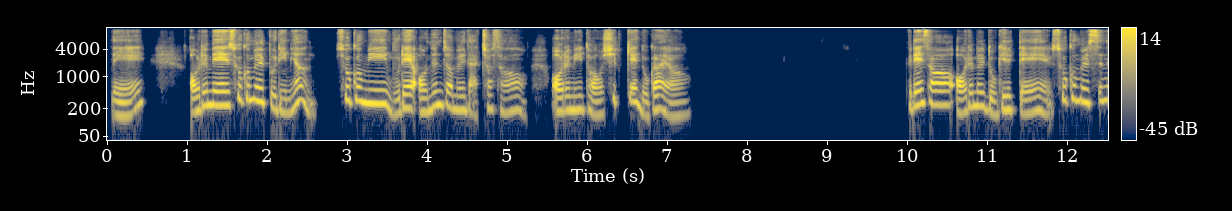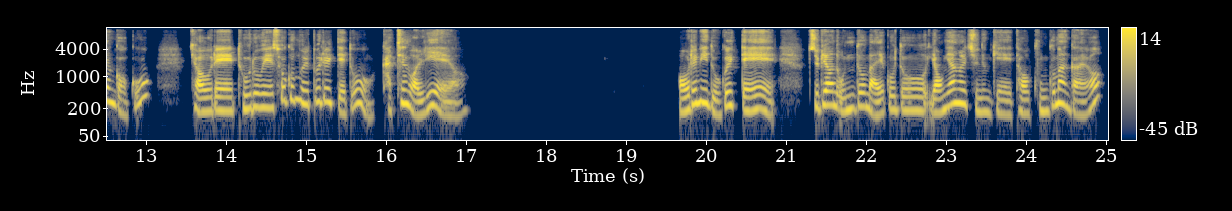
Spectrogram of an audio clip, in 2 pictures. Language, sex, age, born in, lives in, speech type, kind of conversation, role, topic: Korean, female, 50-54, South Korea, United States, read, expert-assistant, expert, 왜 얼음은 물보다 가벼울까요?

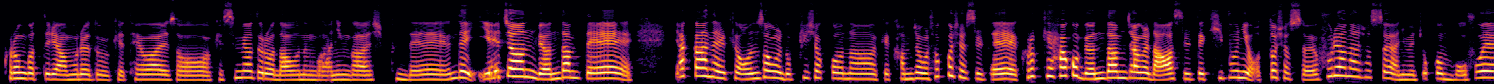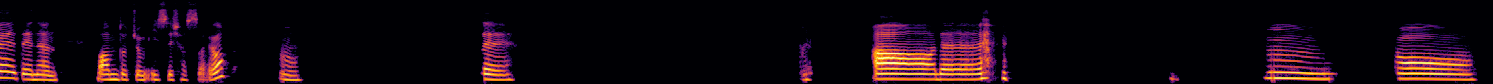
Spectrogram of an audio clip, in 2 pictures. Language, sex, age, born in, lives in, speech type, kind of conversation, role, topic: Korean, female, 35-39, South Korea, France, conversation, advice, advisor, 감정을 더 잘 알아차리고 차분하게 말하려면 어떻게 해야 하나요?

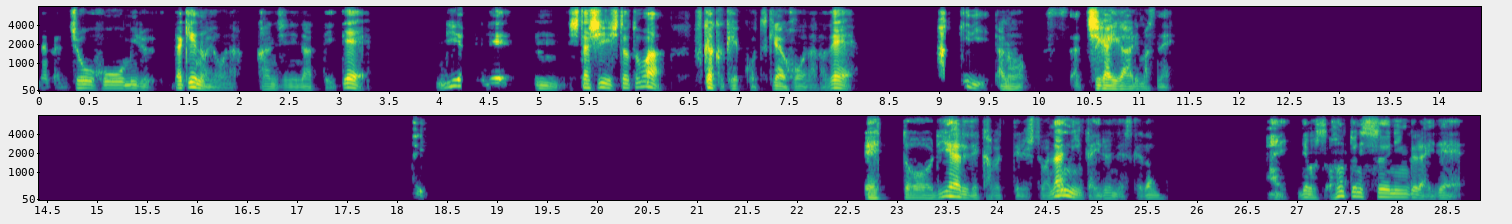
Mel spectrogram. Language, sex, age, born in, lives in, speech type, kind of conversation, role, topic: Japanese, male, 45-49, Japan, United States, conversation, podcast, guest, SNSでのつながりはリアルのつながりと比べて、どう違うと思いますか？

